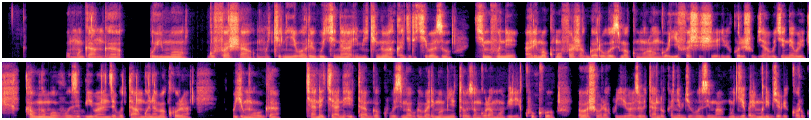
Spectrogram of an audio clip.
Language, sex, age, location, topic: Kinyarwanda, male, 25-35, Huye, health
